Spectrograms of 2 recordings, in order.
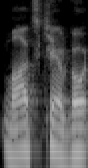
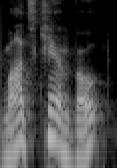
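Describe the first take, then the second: First: Said in the usual way. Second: "Mods can't vote?" slowed, rising at the end; slow, disbelieving question on "Mods can't vote?". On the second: Real, not acted.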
